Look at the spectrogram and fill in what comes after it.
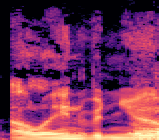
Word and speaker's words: Vigneault: Alain Vigneault. – Alain Vigneault.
